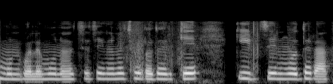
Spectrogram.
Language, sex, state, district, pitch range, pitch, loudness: Bengali, female, Tripura, West Tripura, 245-265 Hz, 250 Hz, -16 LUFS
